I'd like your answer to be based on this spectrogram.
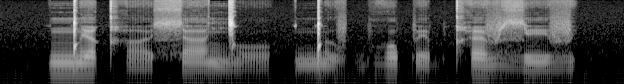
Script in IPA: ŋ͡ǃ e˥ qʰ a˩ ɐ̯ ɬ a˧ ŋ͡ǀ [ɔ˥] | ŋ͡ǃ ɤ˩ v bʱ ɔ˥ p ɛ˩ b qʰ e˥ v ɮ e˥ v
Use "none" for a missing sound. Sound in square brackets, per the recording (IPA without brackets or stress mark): ɔ˩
